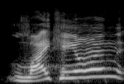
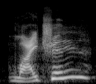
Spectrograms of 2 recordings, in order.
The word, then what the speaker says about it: Lycaon: Lycaon is like the animal, and I will not pronounce this correctly, but it's like Lichen is the like Greek or something like that.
